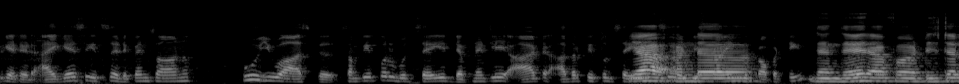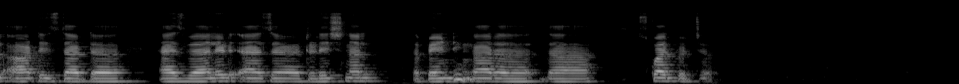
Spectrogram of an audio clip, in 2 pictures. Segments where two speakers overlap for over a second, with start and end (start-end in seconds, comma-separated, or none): 6.3-7.6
